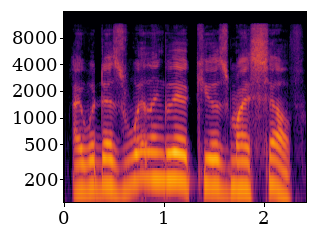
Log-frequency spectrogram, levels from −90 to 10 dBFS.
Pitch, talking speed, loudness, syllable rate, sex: 165 Hz, 150 wpm, -16 LUFS, 4.9 syllables/s, male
